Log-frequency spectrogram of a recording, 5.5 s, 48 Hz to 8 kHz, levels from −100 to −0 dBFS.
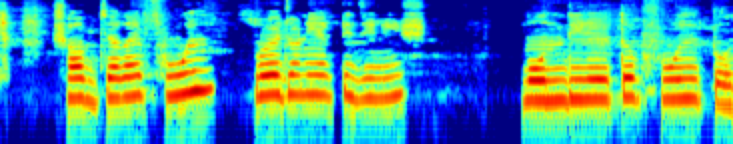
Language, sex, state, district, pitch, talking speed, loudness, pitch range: Bengali, female, West Bengal, Kolkata, 265 Hz, 110 wpm, -17 LUFS, 245-280 Hz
